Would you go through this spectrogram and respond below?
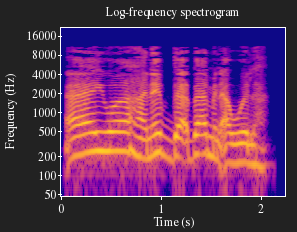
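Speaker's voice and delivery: playfully stirring up trouble; mischievous. A narrator's reading. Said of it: "صفق عمرو بمشاغبة وقال".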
